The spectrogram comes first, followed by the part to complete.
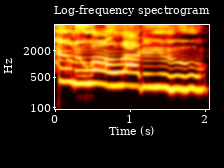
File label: Phrase Male; Vengeance Samples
